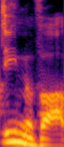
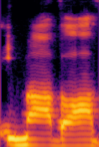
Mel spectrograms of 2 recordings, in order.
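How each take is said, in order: First: The stress is not on the second syllable. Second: The stress is on the second syllable. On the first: The speaker calls it wrong. "and not" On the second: The speaker calls it right. "emphasizing that 2nd syllable"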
